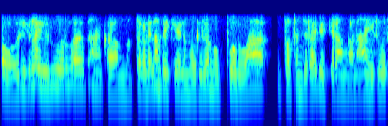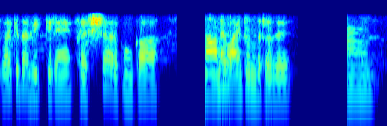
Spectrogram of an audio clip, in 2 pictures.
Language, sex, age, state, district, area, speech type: Tamil, female, 18-30, Tamil Nadu, Madurai, rural, conversation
